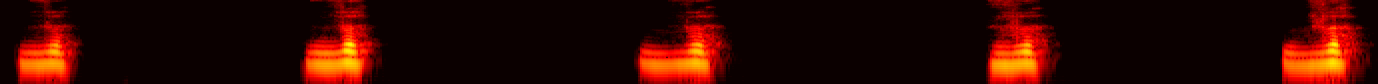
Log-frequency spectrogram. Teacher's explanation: Mira, pueden ver mis dientes cuando digo este sonido. Con los dientes de arriba y el labio de abajo, ese es donde está el contacto. Mi labio de arriba está lejos.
